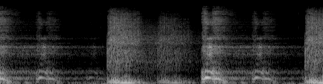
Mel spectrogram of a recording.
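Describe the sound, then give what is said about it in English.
Someone hawks up phlegm, a few loud, raspy, gurgling throat-clearing bursts, each lasting about a second, after a brief low throaty rumble. No one speaks. “Had to hawk a little loogie there.”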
